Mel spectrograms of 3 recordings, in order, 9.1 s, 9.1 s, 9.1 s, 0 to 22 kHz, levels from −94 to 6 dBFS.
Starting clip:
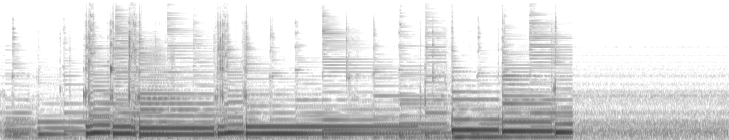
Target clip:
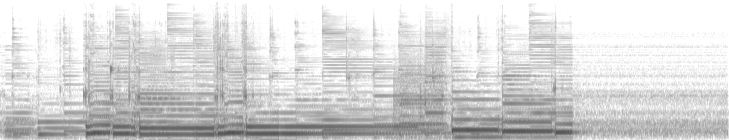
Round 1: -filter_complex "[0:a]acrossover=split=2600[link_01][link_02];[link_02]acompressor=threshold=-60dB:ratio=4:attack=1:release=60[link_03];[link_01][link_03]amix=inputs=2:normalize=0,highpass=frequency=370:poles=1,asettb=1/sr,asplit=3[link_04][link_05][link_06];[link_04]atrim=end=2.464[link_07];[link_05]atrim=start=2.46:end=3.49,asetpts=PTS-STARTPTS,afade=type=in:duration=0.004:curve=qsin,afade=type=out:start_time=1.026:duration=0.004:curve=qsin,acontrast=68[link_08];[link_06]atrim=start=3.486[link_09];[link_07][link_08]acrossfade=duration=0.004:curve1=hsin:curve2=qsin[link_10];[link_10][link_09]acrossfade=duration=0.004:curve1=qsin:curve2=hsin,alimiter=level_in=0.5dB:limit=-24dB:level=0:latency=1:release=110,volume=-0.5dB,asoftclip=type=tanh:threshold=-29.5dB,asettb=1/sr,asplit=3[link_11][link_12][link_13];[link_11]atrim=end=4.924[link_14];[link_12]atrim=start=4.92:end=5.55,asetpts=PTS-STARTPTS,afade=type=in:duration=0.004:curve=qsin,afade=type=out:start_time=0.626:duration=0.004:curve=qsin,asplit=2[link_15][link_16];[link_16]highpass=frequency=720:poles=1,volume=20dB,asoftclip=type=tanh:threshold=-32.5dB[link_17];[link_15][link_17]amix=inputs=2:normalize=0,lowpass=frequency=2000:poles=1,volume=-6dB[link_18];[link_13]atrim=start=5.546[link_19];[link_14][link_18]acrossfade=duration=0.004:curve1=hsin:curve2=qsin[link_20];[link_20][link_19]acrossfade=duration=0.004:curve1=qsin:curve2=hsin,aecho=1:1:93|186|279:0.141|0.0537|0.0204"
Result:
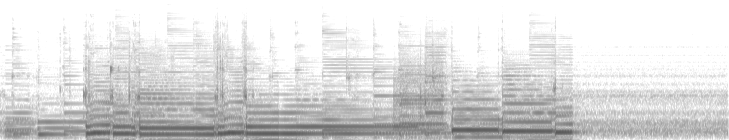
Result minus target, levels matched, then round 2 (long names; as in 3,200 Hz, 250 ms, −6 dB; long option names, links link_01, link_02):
soft clipping: distortion +11 dB; 8,000 Hz band −7.5 dB
-filter_complex "[0:a]acrossover=split=2600[link_01][link_02];[link_02]acompressor=threshold=-60dB:ratio=4:attack=1:release=60[link_03];[link_01][link_03]amix=inputs=2:normalize=0,highpass=frequency=370:poles=1,highshelf=frequency=4100:gain=10.5,asettb=1/sr,asplit=3[link_04][link_05][link_06];[link_04]atrim=end=2.464[link_07];[link_05]atrim=start=2.46:end=3.49,asetpts=PTS-STARTPTS,afade=type=in:duration=0.004:curve=qsin,afade=type=out:start_time=1.026:duration=0.004:curve=qsin,acontrast=68[link_08];[link_06]atrim=start=3.486[link_09];[link_07][link_08]acrossfade=duration=0.004:curve1=hsin:curve2=qsin[link_10];[link_10][link_09]acrossfade=duration=0.004:curve1=qsin:curve2=hsin,alimiter=level_in=0.5dB:limit=-24dB:level=0:latency=1:release=110,volume=-0.5dB,asoftclip=type=tanh:threshold=-22.5dB,asettb=1/sr,asplit=3[link_11][link_12][link_13];[link_11]atrim=end=4.924[link_14];[link_12]atrim=start=4.92:end=5.55,asetpts=PTS-STARTPTS,afade=type=in:duration=0.004:curve=qsin,afade=type=out:start_time=0.626:duration=0.004:curve=qsin,asplit=2[link_15][link_16];[link_16]highpass=frequency=720:poles=1,volume=20dB,asoftclip=type=tanh:threshold=-32.5dB[link_17];[link_15][link_17]amix=inputs=2:normalize=0,lowpass=frequency=2000:poles=1,volume=-6dB[link_18];[link_13]atrim=start=5.546[link_19];[link_14][link_18]acrossfade=duration=0.004:curve1=hsin:curve2=qsin[link_20];[link_20][link_19]acrossfade=duration=0.004:curve1=qsin:curve2=hsin,aecho=1:1:93|186|279:0.141|0.0537|0.0204"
